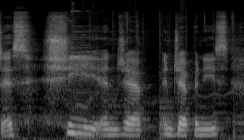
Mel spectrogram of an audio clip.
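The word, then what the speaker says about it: 四: The number 4 is also pronounced as she in Japanese, which is also the same pronunciation as the word for death.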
